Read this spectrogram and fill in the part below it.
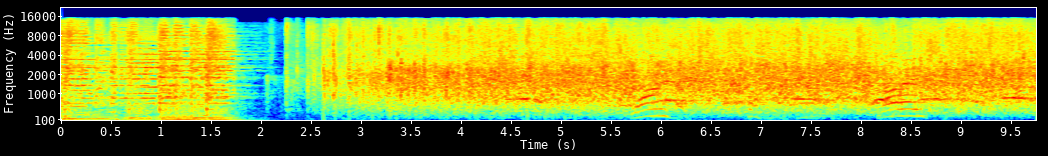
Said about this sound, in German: Nein, also mit dem Beifall immer kurz fassen, weil wir müssen wirklich pünktlich fertig werden. Lieber am Schluss richtig und einmal.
